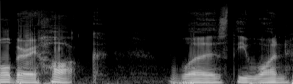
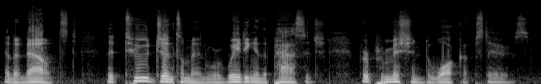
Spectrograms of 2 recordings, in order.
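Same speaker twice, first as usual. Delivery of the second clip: ordinary delivery, nothing marked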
